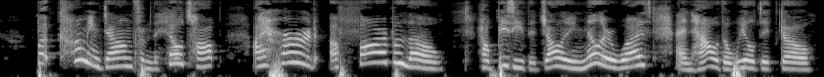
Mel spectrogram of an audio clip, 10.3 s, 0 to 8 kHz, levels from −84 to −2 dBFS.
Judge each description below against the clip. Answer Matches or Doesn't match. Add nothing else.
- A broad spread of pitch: Matches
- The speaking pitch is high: Matches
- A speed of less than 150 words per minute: Matches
